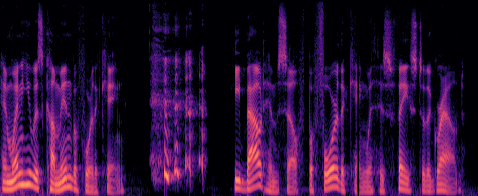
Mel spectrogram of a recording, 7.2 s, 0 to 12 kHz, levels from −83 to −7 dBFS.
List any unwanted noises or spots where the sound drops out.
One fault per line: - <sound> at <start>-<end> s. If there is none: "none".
- laugh at 2.2-3.1 s
- dropout at 5.4-5.4 s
